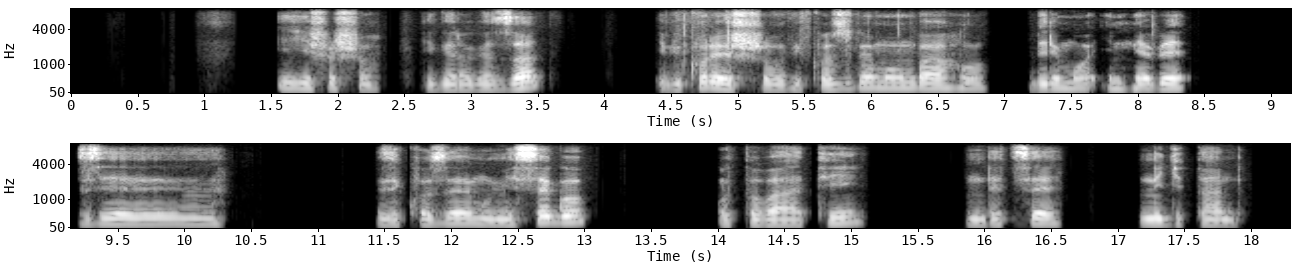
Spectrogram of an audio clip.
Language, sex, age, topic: Kinyarwanda, male, 18-24, finance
